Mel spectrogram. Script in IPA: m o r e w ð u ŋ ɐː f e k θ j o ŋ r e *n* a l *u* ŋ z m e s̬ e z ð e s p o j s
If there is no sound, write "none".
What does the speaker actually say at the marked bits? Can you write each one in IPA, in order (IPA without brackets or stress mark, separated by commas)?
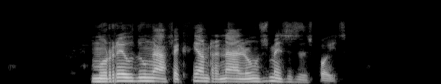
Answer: n, u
